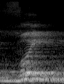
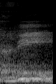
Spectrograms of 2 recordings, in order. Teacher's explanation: Apa yang membedakan adalah pangkal lidah yang di dalam. Pangkal lidah itu dinaikkan. Kalau di tipis, dal itu turun pangkal lidahnya.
